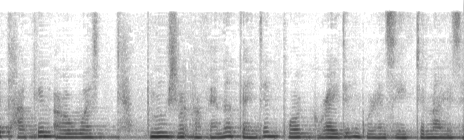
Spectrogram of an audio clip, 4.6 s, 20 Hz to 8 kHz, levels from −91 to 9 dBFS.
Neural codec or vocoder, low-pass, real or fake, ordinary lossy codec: codec, 16 kHz, 1.1 kbps, Voila-Tokenizer; none; fake; none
